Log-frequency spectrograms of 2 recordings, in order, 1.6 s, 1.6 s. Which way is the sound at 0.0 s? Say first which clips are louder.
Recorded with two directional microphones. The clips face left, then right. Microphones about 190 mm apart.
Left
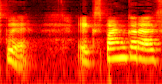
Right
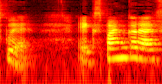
Left 5 dB; 30° left (ahead or behind).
